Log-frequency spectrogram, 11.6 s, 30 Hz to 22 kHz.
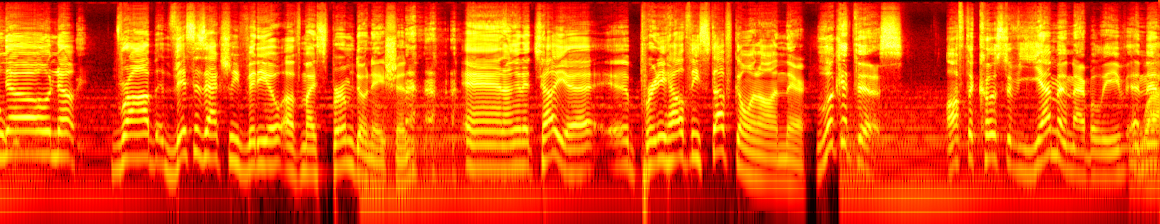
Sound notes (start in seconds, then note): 3.8 giggles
